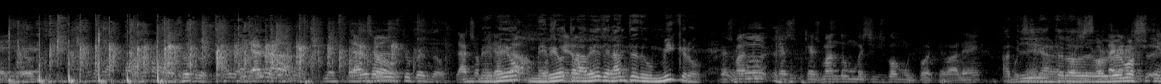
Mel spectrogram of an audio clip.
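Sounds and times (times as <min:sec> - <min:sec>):
applause: 0:00.0 - 0:04.6
speech: 0:01.8 - 0:11.6.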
